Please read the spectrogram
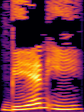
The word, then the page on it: BNI: indonesian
